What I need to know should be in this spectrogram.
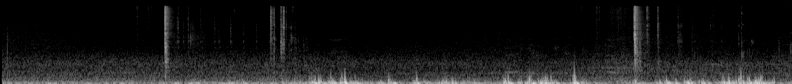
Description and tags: Breaking of a branch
